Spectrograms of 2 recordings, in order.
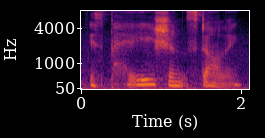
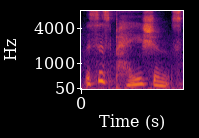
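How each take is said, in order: First: Breathy whisper, slow and hushed; soft whisper. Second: Said in the usual way. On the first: Real, not acted. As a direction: lean in and whisper it like a secret. Leans in on the key message.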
